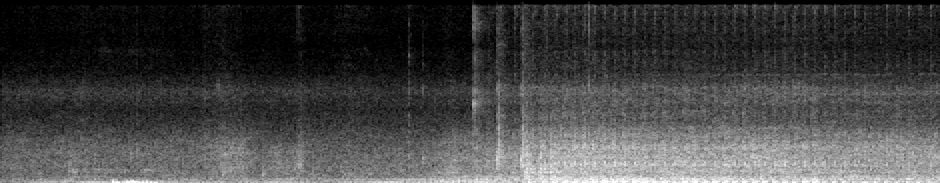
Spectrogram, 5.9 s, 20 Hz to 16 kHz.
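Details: Honda Beat ECO scooter that stalled often, lacked power and had late throttle, after TPS adjustment to a normal 0.48 V (was 0.80 V): catches and settles into an even beat that swells smoothly with throttle. Normal idle and throttle response.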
